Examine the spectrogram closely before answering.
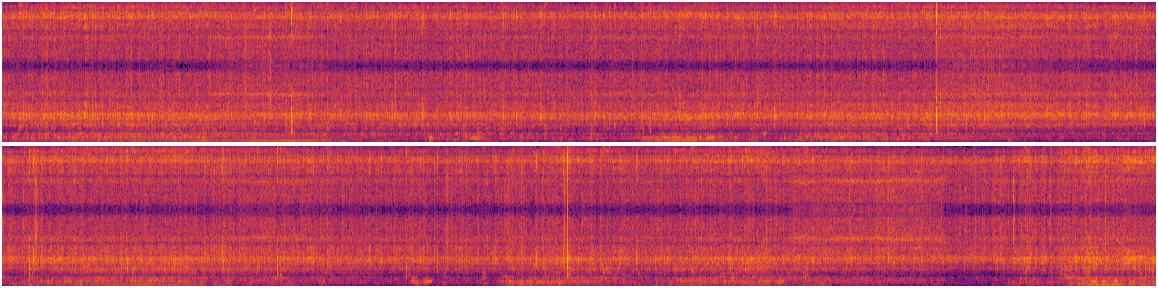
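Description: Bubbles gurgle and rush in bursts from a diver's breathing regulator underwater.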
